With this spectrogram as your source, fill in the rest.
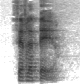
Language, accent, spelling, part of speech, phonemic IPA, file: French, France, faire la paire, verb, /fɛʁ la pɛʁ/, LL-Q150 (fra)-faire la paire.wav
- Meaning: to make quite a duo, to be two of a kind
